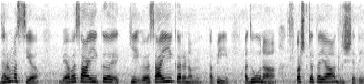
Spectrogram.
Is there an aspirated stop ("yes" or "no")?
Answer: no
